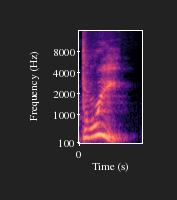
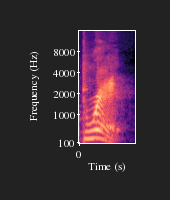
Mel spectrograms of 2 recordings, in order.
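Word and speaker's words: Threatt: for the charlotte hornets siddell threat is spelled threat but he says his street siddell three she was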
